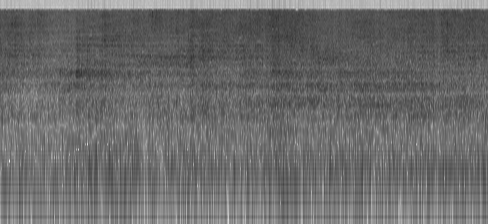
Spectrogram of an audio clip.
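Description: Wind rumbling unevenly on the microphone by open harbour water. A faint steady low hum comes in about four seconds in.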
